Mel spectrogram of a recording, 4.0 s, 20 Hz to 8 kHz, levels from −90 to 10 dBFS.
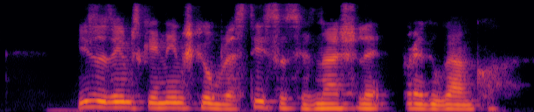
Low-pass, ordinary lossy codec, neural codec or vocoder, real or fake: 7.2 kHz; none; codec, 16 kHz, 2 kbps, X-Codec, HuBERT features, trained on balanced general audio; fake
